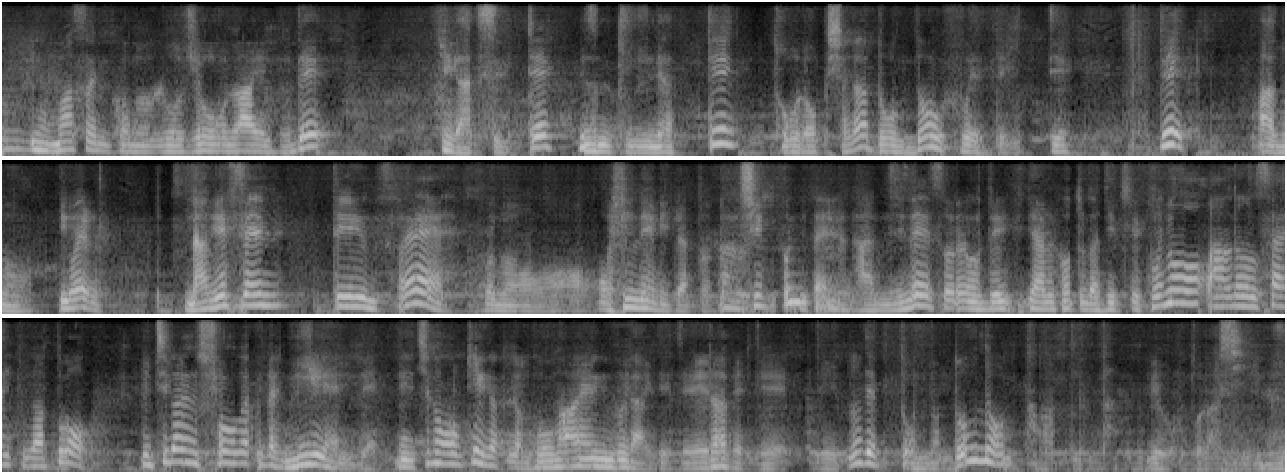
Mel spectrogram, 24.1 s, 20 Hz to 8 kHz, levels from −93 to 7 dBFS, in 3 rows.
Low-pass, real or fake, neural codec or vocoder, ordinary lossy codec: 7.2 kHz; fake; codec, 16 kHz in and 24 kHz out, 0.6 kbps, FireRedTTS-2 codec; none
